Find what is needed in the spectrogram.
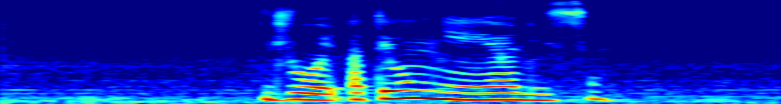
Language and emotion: Russian, neutral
